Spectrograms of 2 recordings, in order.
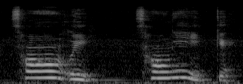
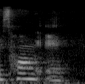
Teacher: You pronounce 의, by the way. You don't say 에.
